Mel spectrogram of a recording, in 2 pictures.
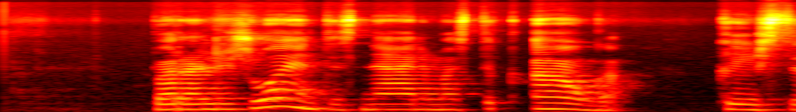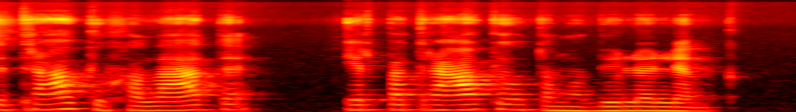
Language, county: Lithuanian, Kaunas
